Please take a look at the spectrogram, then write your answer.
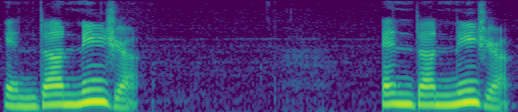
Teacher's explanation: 여기가 1강세, 세 번째 음절 니라는 데를 가장 강하게 해주시고요 · 두 번째에 강세가 있는 음절이 있습니다. 제2강세, 여기 in, 인도 강세가 약하게 있고요. 여기가 가장 강하게 해서 Indonesia가 되는 거예요.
